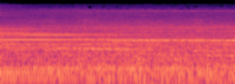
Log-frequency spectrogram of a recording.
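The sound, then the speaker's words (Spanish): An underground metro train at Plaza del Callao runs with a constant rumbling roar and a sustained high whine, steady from start to end. “Abordo el metro subterráneo de la Plaza del Callao rumbo a mi departamento”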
